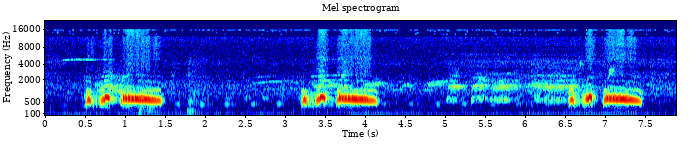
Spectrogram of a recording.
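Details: Three phrases of spotted dove paired cooing, roughly every three seconds. Each has two short rising notes and then a long, slightly falling coo, with faint softer notes between.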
